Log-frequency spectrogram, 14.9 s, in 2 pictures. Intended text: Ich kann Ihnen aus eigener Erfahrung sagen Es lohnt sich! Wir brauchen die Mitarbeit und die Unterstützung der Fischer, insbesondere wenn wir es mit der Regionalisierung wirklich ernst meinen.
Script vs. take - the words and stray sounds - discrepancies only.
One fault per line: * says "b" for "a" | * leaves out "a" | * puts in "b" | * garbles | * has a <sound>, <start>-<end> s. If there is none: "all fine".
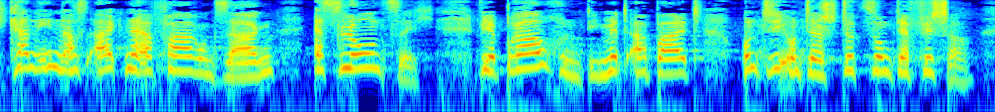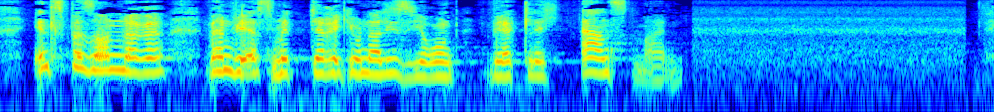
all fine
